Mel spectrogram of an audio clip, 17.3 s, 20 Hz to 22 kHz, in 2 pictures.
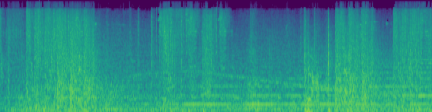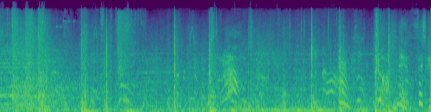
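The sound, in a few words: gunfire from the video game Spider-Man PS4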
